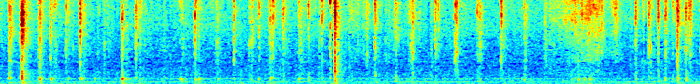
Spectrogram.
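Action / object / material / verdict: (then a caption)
tap / plastic laptop keyboard keys / plastic / none. Fingertips of one hand tap the plastic keys of a dark grey laptop keyboard, making a steady run of quick, light, bright clicks with a few louder taps. A low hum sits underneath the typing throughout.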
